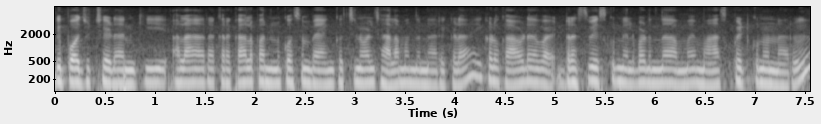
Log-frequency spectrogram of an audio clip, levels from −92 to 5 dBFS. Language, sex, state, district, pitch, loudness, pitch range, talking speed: Telugu, female, Andhra Pradesh, Sri Satya Sai, 170 Hz, -18 LUFS, 160-175 Hz, 215 wpm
